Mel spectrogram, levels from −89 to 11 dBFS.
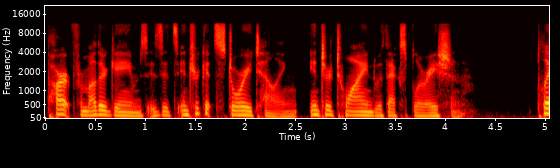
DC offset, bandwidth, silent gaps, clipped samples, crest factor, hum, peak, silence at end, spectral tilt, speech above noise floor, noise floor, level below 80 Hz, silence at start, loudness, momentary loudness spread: under 0.1%; 11.5 kHz; none; under 0.1%; 20 dB; none; -10 dBFS; 0 s; -5 dB/octave; 44 dB; -72 dBFS; -52 dBFS; 0.05 s; -28 LUFS; 8 LU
